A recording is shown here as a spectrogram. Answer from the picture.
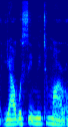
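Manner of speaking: ordinary delivery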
